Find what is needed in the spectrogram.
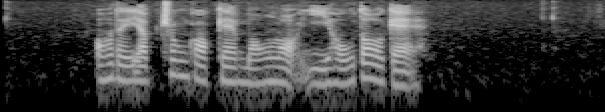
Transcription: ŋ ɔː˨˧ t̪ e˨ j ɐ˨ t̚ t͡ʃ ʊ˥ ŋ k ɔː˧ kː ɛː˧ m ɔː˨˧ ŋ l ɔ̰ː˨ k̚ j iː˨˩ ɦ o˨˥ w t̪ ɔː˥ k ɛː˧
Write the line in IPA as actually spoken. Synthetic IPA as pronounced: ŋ ɔː˨˧ t̪ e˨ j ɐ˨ p̚ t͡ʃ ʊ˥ ŋ k ɔː˧ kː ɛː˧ m ɔː˨˧ ŋ l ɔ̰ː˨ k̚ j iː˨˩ ɦ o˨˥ w t̪ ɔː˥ k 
